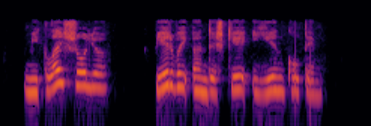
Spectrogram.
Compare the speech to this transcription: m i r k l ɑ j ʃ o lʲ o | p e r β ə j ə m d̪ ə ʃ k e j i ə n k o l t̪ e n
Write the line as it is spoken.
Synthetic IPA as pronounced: m i k l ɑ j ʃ o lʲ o | p e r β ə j ə n d̪ ə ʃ k e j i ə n k o l t̪ e m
